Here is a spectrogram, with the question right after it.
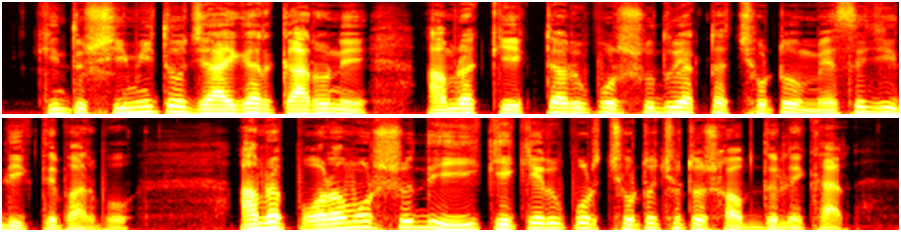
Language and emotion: Bengali, sad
